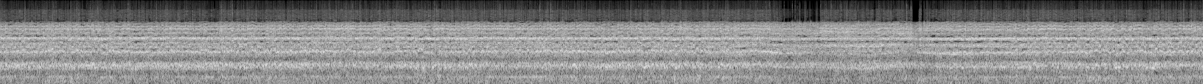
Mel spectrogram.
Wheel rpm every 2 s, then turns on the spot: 210, 210, 210, 210, 210, 210.
none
